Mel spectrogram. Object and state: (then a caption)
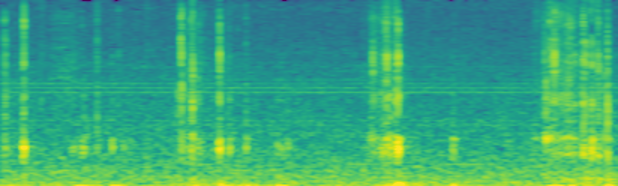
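Play foam ball squished by hand. A fist-sized ball of purple and white play foam, made of tiny polystyrene beads in a sticky binder, solid and soft, is squished and pressed between bare fingertips and palms, then set down on a white plate. The quiet handling gives a series of short, dry crackles and sticky clicks with bright edges over a soft low rumble, each snap dying away almost instantly.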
